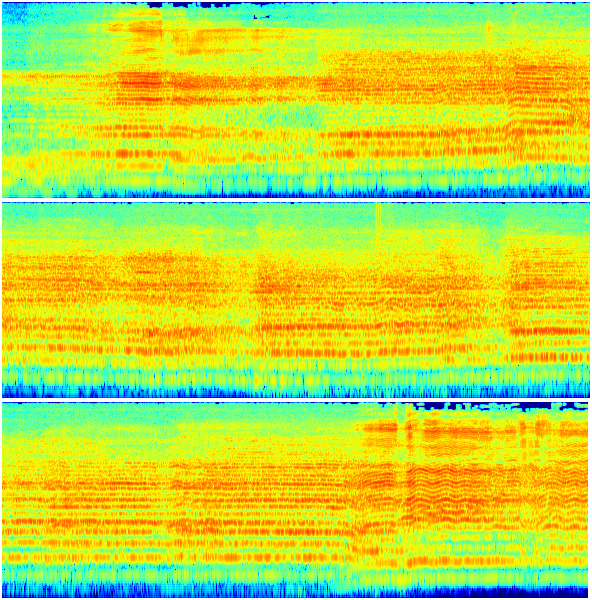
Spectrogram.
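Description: A large group of men chanting an Arabic devotional dhikr together in unison. They hold long notes that slide from one pitch to the next, with the melody shifting every few seconds.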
